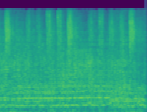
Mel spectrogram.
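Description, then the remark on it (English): Loud, steady engine roar from several racing cars at the start of a Grand Prix, a dense mechanical drone with revs rising as the starting flag goes up and down, broad noise, continuous throughout with no voices. “The revs rise as the flag goes up, down, and there away.”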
